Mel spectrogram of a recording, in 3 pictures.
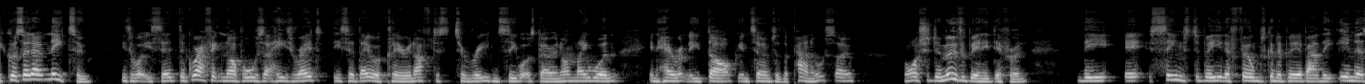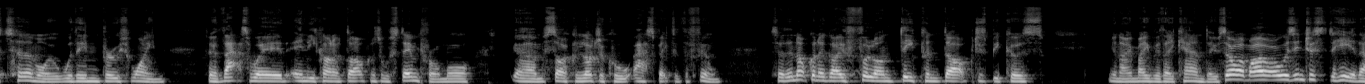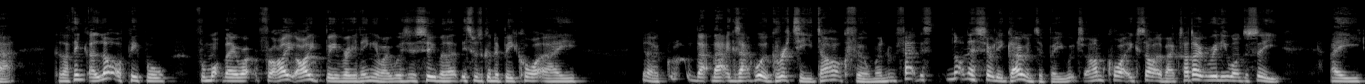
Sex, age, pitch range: male, 20-39, 145-170 Hz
